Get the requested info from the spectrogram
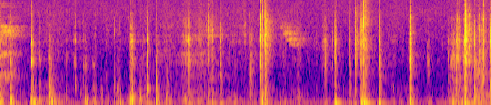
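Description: Lego plastic pieces clicking and knocking against a tabletop as a brick-built figure is handled and set down, an irregular run of quick taps with a couple of louder knocks in the second half.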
